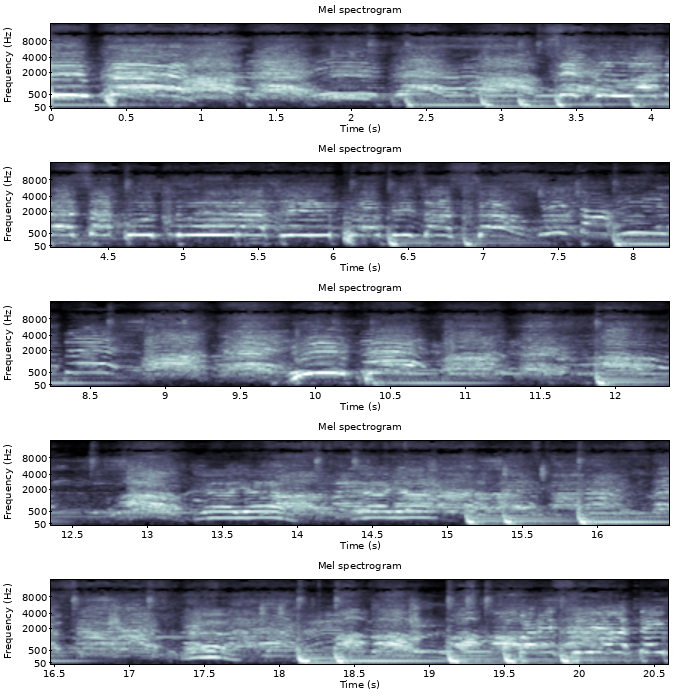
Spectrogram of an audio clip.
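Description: A large crowd at a student freestyle rap battle bellows a chanted response in loud, repeated bursts of shouting and yelling that rise and break off again.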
